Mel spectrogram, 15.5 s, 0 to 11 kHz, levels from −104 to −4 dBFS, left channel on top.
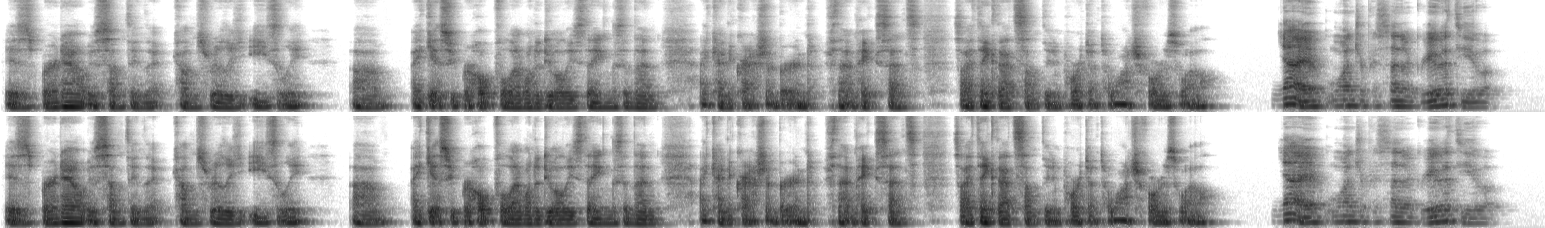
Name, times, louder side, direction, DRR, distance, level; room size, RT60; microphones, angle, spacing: voice 1, 0.0-3.0 3.5-3.9 4.1-12.1, right 2 dB, 35° right, 3 dB, 0.4 m, -24 dB
voice 2, 12.7-14.9, left 3 dB, 40° left, 3 dB, 0.6 m, -28 dB
3.1 x 2.1 x 3.2 m, 0.37 s
head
